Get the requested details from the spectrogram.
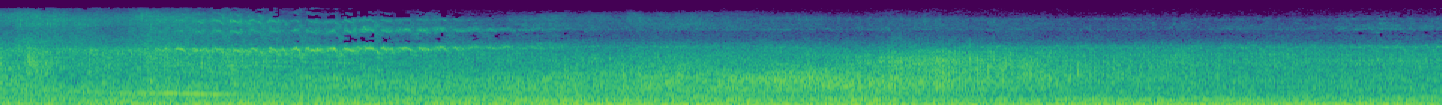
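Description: A bus engine rumbles close by and pulls away.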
